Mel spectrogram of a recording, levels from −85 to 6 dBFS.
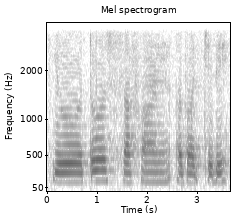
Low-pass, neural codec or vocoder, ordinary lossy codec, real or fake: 3.6 kHz; none; none; real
